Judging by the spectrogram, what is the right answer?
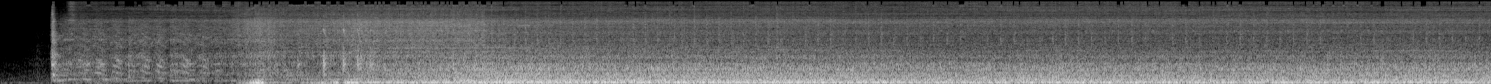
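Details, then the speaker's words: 1995 Chevy G20 conversion van, first start in 15 years: starter grinds and cranks, the engine catches on starter fluid and settles into a rough steady idle; no fuel pump heard priming, so the fuel pump is dead. "Yeah, definitely fuel pump."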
